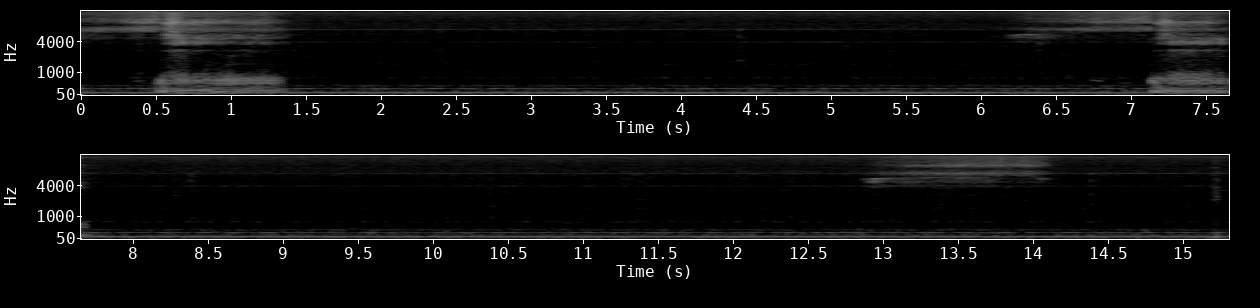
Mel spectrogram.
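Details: Sleeping dog snoring while moving its ears: low rumbling snores on a few slow breaths over a steady background hum; ordinary snoring.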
